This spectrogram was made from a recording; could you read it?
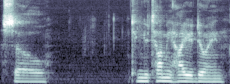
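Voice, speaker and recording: Man, paranormal investigator, low pitch, monotone, soft-spoken, slow questions with pauses, addressing a spirit. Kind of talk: spirit box session, speaking to a spirit.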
